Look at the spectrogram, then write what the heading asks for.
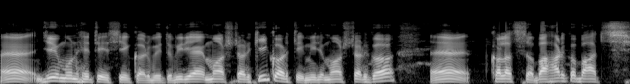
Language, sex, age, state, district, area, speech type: Maithili, male, 45-60, Bihar, Darbhanga, rural, spontaneous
